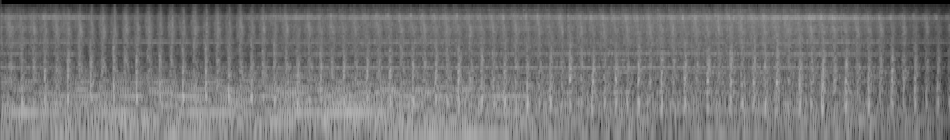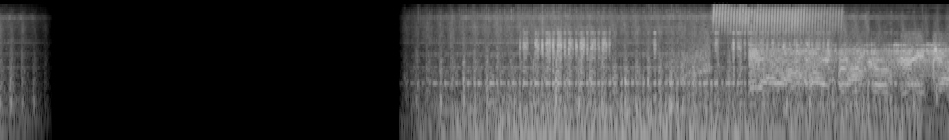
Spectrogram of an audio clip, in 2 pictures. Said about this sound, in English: All of a sudden we hear this helicopter overhead and it keeps circling around.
